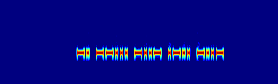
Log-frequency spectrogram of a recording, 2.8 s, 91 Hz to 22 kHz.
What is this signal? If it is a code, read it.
Morse code, heard as a keyed tone, about 47 wpm, 700 Hz. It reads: N7XLX
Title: USA Call Signs - 5 Characters - 6x Character Spacing - 50wpm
